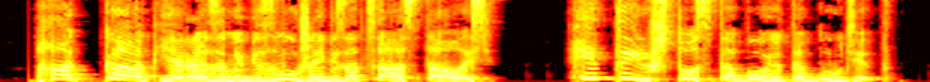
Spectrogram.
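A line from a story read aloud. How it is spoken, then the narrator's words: Choking sobs. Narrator (Russian): Нюра вновь захлебывалась, рыдала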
